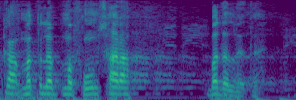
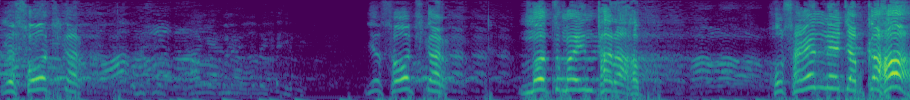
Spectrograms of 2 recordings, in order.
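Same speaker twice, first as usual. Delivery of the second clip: higher, drawn-out recitation with long pauses; poem; 5 semitones higher, 6 dB louder, slower than usual. Real, not acted. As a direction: stretch each phrase, building to कहा. (ऊँचे सुर में ठहर कर शेर पढ़ना)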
